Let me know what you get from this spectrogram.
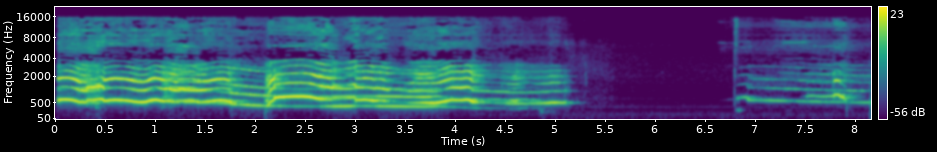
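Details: Pet Siberian husky breaking into a howling song for no reason: a long wavering, yodelling howl with a sudden upward swoop near two seconds, fading out after five seconds, then a quieter, shorter howl near the end.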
